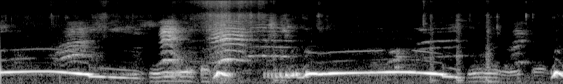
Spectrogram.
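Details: Puter pelung dove in captivity giving a long, even, slightly arching coo, then short choppy notes. A second long drawn coo follows, with children's voices between the phrases.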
